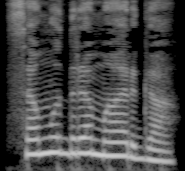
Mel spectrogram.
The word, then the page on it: ಸಮುದ್ರಮಾರ್ಗ: Kannada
